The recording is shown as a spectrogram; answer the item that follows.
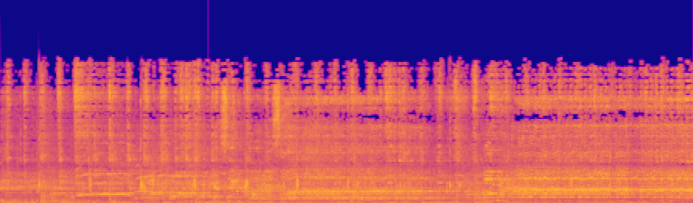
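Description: Andean folk band playing live, with guitars and voices singing, heard through the hall's sound system, and audience shouts and cheering over the music.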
